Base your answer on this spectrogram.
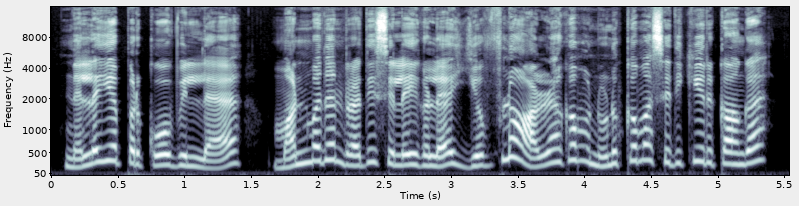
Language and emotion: Tamil, surprised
